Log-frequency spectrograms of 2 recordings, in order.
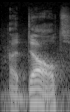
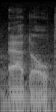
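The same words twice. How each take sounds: First: The stress is on the second syllable. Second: The stress is on the first syllable.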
